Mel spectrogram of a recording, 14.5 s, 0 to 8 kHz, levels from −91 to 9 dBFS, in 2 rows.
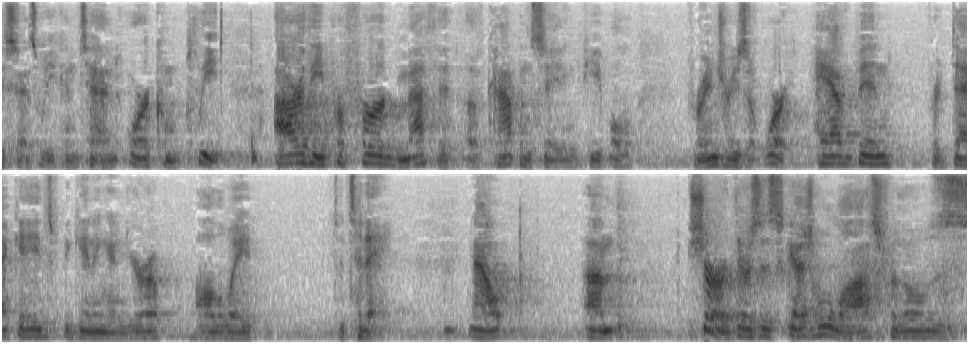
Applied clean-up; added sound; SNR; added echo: none; none; none; none.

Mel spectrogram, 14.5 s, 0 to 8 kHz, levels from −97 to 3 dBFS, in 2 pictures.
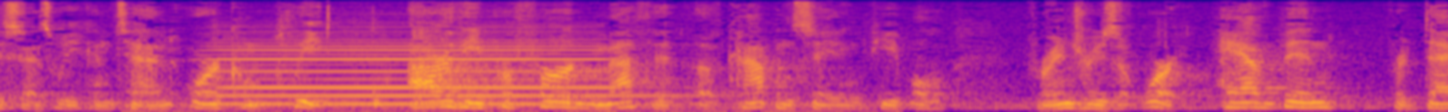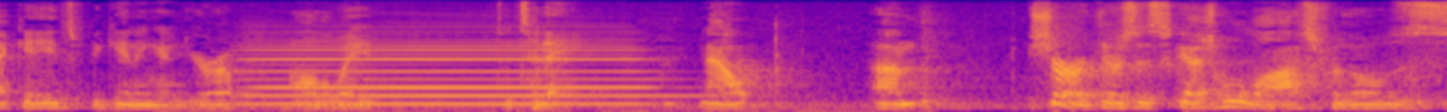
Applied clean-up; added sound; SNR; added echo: none; Bowed string instrument; 1 dB; none.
